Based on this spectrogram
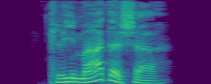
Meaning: inflection of klimatisch: 1. strong/mixed nominative masculine singular 2. strong genitive/dative feminine singular 3. strong genitive plural
- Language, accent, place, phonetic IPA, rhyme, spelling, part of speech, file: German, Germany, Berlin, [kliˈmaːtɪʃɐ], -aːtɪʃɐ, klimatischer, adjective, De-klimatischer.ogg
